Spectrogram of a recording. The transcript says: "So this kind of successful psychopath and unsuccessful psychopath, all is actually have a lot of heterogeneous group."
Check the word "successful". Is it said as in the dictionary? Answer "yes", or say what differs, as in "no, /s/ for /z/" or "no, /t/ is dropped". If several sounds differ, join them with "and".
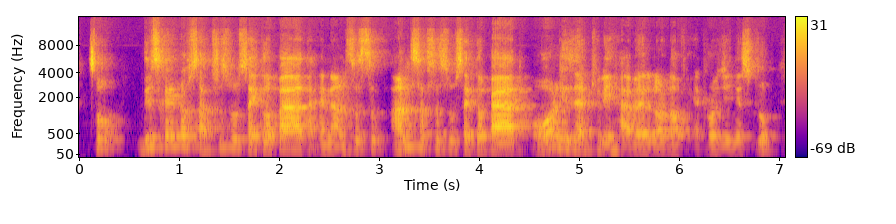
yes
